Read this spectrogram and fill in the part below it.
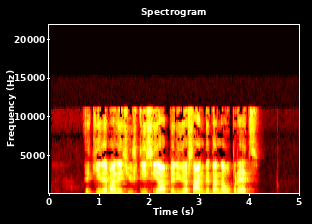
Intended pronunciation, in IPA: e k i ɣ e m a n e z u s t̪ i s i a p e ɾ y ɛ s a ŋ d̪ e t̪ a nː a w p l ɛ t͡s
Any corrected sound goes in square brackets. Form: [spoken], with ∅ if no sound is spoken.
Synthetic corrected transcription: e k i [ð] e m a n e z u s t̪ i s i a p e ɾ y [a] s a ŋ d̪ e t̪ a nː a w p [ɾ] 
